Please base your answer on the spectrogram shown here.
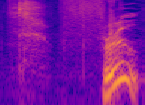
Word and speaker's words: fruit: Fruit, đọc làm sao?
